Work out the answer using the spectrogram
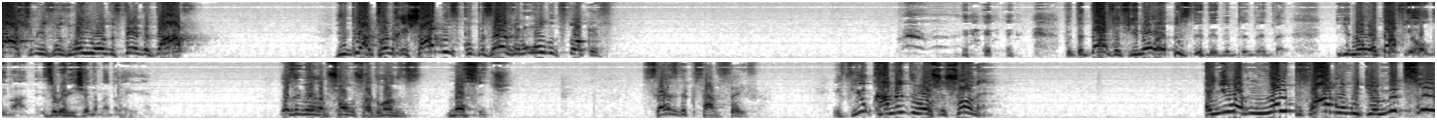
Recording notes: Shiur recorded in Yeshivas Ohr Reuven, Monsey NY.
